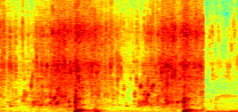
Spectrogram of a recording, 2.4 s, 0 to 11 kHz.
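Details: Rife Ram 20 hydraulic ram pump, regasketed and reinstalled, fed by 2 in pipe from a dam, pumping 87 ft up to a 300-gallon stock tank, sniffer valve adjusted: splashing water with firm valve thump roughly every second, even cycle; running normally.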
